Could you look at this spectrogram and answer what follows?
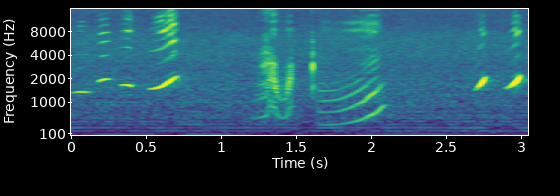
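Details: Pet parrot producing a busy run of short upward-sweeping chirps, a cluster of rapid descending and rising squeaky sweeps in the middle, and two final bright rising chirps.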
